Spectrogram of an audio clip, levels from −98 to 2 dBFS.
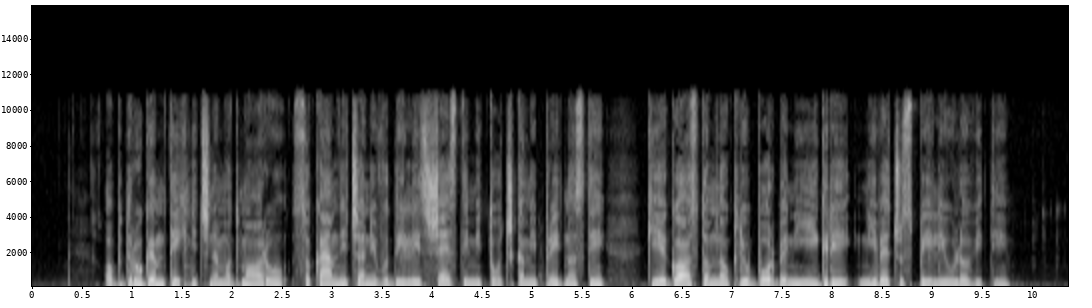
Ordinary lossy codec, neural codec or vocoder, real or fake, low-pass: MP3, 96 kbps; vocoder, 24 kHz, 100 mel bands, Vocos; fake; 10.8 kHz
